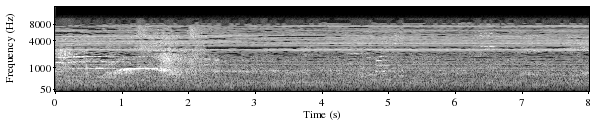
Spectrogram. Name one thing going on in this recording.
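Roller skate wheels roll and rumble across a hard floor in a large echoing hall.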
